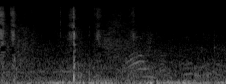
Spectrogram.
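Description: Sharp knocks of a tennis ball in play, the loudest about three-quarters of a second in, with scuffing footsteps of a player running on an artificial grass court over a low wind rumble.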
